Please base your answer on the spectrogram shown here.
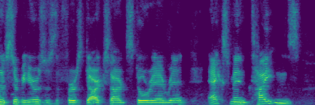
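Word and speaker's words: Darkseid: english if it's first i'm told that in german they pronounced it as an i that's why everybody thought lots of people thought it was dark seed well it's german don't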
